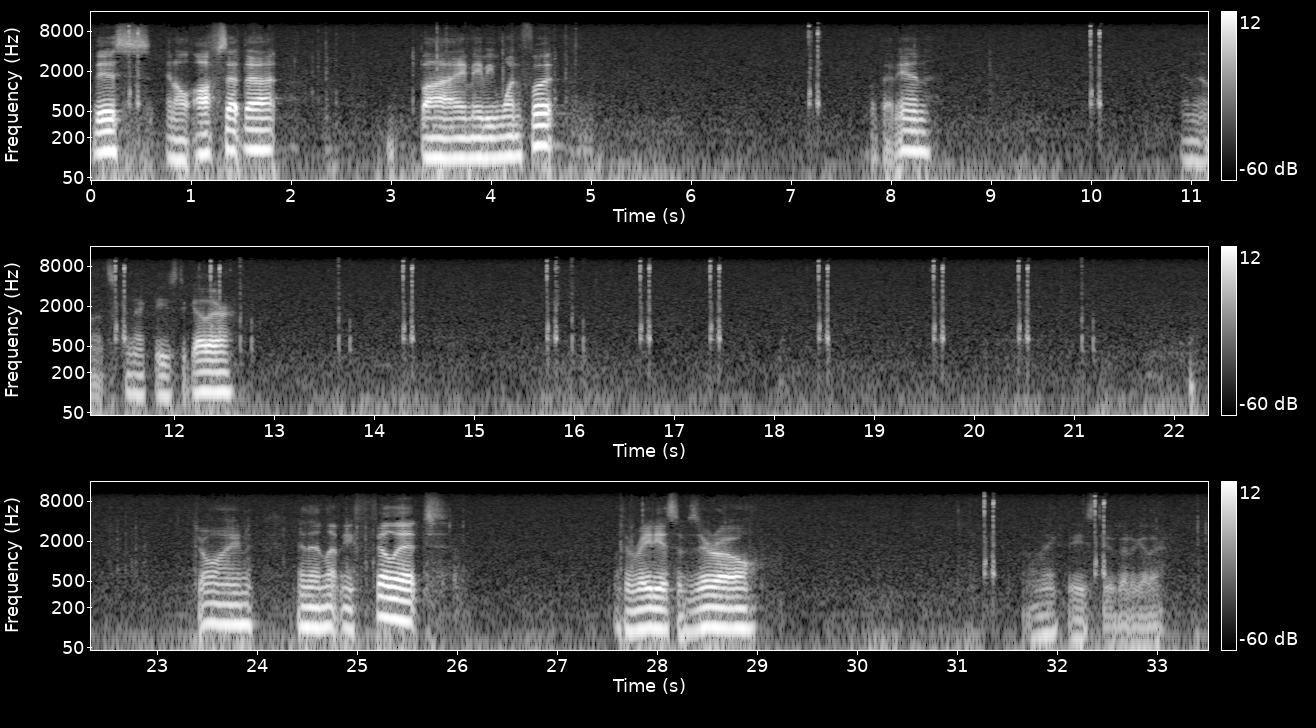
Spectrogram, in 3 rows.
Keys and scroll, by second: 2.1 Return, 4.2 1, 4.8 Return, 23.5 Return, 28.4 0, 29.0 Return, 32.9 Escape.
